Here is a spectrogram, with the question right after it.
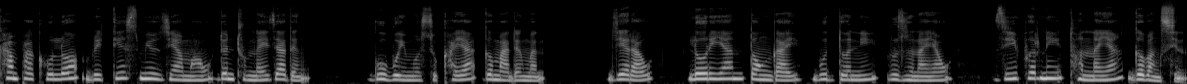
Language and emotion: Bodo, neutral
